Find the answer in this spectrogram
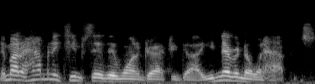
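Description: Pitch swinging very widely, a man speaks at a very fast pace in a dry recording with no echo. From New Jersey. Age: 40s. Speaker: NFL agent and actor; actor. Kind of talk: casual chat. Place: home room. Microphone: earbuds.

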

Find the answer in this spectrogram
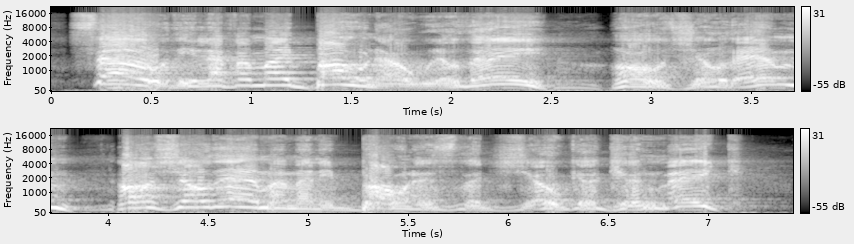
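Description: A man shouting in a high-pitched, put-on character voice at a fairly slow pace. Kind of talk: comic overacting. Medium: solo performance. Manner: gloating, theatrical villain.

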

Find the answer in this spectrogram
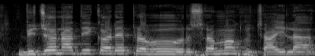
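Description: A man speaks with a high pitch and ordinary pitch variation. Audible room echo and noticeable background noise surround his voice. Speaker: monk giving scripture lectures. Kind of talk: religious scripture lecture.

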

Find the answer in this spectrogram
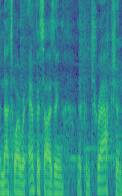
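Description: A man talks at a moderate pace, with clear music in the background. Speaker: bodybuilding coach. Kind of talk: tutorial. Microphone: lapel.

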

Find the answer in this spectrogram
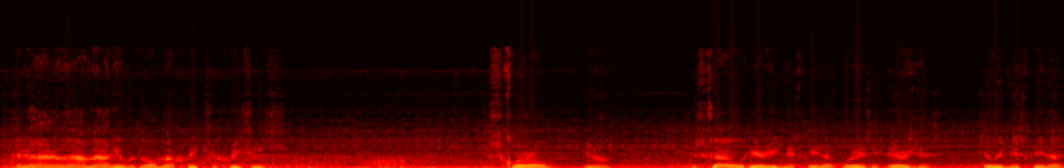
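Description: Amid noticeable background noise, a man talks at a moderate pace with fairly even intonation and long, frequent pauses. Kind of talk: casual narration of wildlife. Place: garden. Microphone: phone near.

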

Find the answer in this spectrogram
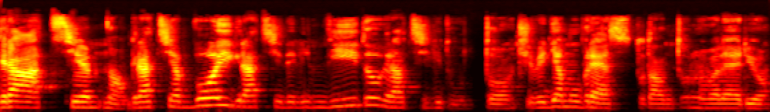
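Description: A woman talks at a moderate pace in a bright, sharp tone. Her loudness swings widely against a quiet background. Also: medium pitch for a woman, ordinary pitch variation. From Rome, Italy; Italy. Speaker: Muay Thai fighter; guest. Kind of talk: interview. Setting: video call. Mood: calm, grateful. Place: home room. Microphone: video call.

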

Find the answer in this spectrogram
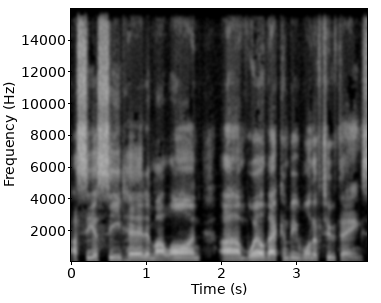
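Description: A man talks at a moderate pace with fairly even intonation. The sound is dry with no echo, and the background is quiet. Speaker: lawn care channel host. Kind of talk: tutorial. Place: garden. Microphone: lapel.

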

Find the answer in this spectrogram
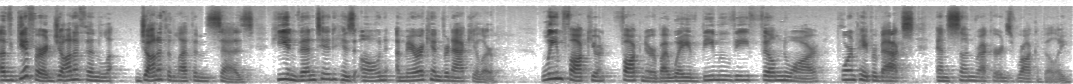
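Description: Intonation is lively and the voice is somewhat breathy. The pace is moderate. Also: woman, medium pitch for a woman. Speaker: literary festival organizer. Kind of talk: introductory speech. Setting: stage with audience.

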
